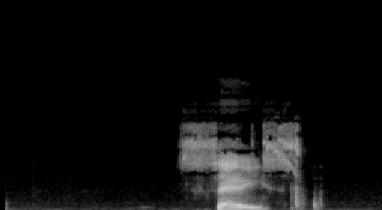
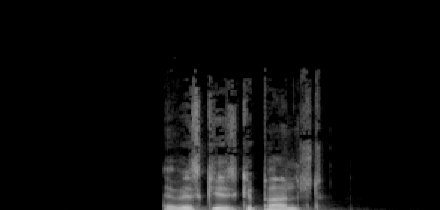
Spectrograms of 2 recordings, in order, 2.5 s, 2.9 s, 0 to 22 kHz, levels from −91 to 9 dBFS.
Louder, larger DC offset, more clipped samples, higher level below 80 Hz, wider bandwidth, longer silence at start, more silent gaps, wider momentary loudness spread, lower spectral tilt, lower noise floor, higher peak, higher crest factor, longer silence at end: first, -19 LUFS vs -25 LUFS; neither; neither; second, -62 dBFS vs -48 dBFS; second, 9.6 kHz vs 14 kHz; about the same, 1.2 s vs 1.1 s; neither; first, 18 LU vs 8 LU; second, -2.5 dB/octave vs -6 dB/octave; second, -70 dBFS vs under -90 dBFS; first, -2 dBFS vs -10 dBFS; first, 24 dB vs 18 dB; second, 0.45 s vs 0.8 s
